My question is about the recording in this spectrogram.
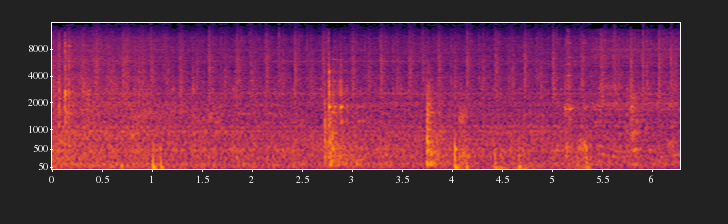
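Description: Metal-spinning lathe running steadily with a copper disc clamped to its steel chuck, with about five sharp knocks scattered through it.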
